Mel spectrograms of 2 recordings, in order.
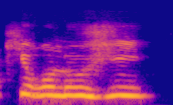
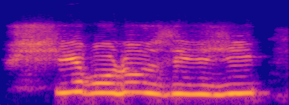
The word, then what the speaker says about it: chirologie: C'est pour ça qu'on ne dit pas chiromancie ou chirologie, comme on pourrait le croire pour chirurgien. Non, non, non. On dit chiromancie, chirologie, comme un chiropracteur aussi.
